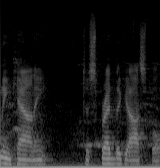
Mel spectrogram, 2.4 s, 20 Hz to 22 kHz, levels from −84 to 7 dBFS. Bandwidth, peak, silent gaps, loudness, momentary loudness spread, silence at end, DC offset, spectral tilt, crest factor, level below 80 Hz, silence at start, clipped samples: 16 kHz; -22 dBFS; none; -40 LUFS; 10 LU; 0 s; 3%; -5.5 dB/octave; 18 dB; -60 dBFS; 0 s; under 0.1%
